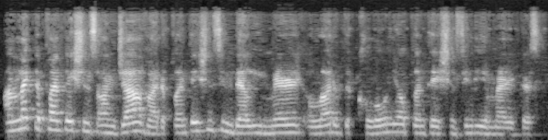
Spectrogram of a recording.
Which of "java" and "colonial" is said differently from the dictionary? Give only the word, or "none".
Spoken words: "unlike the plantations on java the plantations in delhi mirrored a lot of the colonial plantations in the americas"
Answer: none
